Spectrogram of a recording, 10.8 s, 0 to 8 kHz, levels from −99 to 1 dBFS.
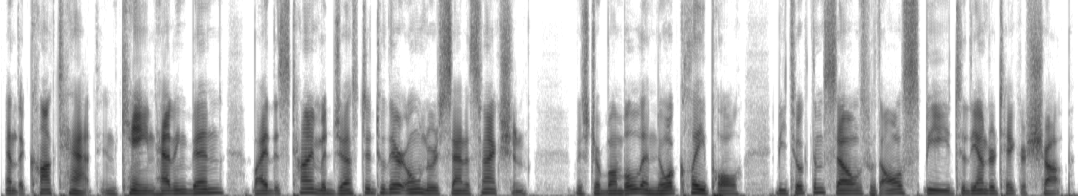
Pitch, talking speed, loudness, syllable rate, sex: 130 Hz, 165 wpm, -22 LUFS, 5.0 syllables/s, male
